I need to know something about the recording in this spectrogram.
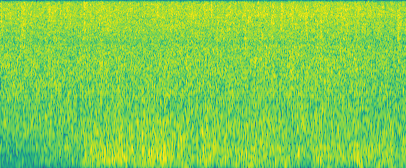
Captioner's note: thunder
